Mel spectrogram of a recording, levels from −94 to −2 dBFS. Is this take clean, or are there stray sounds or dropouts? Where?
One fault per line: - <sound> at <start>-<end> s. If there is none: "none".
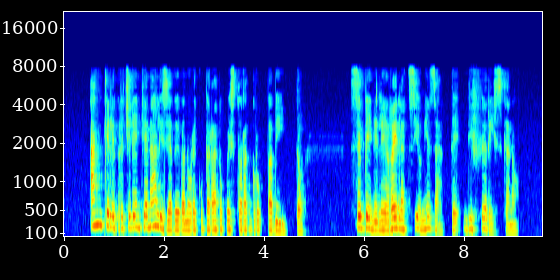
none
